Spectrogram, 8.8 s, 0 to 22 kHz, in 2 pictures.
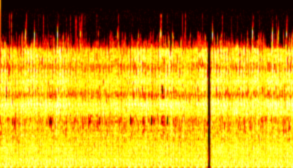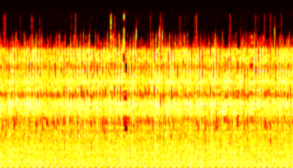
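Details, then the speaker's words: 98cc small engine on its first run after a rebuild with better used parts and a honed cylinder, idling in cold weather: a hard, regular bottom-end knock about three times a second. The owner also thinks the carburetor needs cleaning. "It's got some bottom end noise. I'm hear it."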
